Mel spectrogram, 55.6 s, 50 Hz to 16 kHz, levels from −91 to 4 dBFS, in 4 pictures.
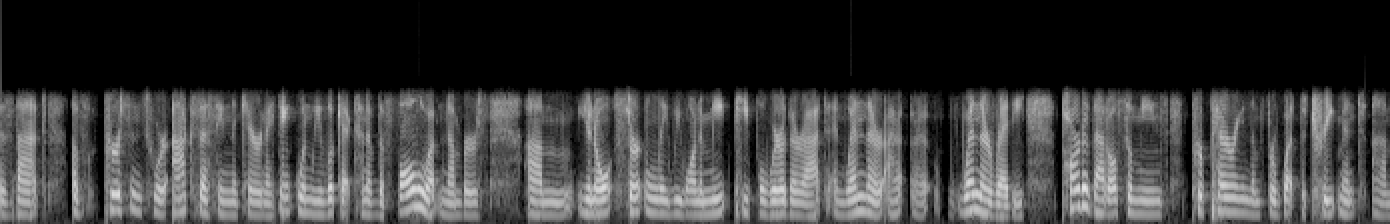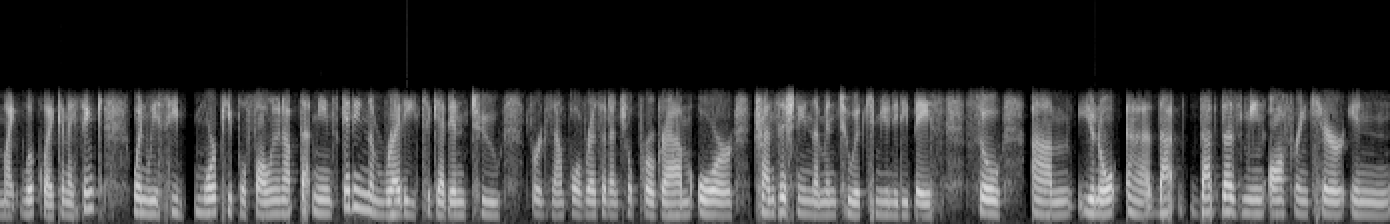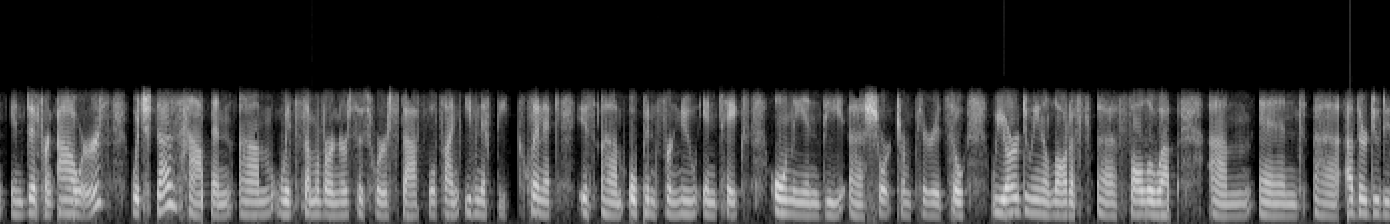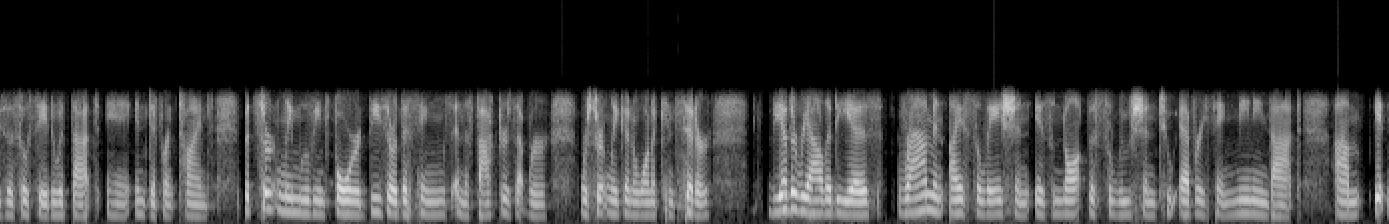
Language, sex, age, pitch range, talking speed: English, female, 40-59, 160-185 Hz, 200 wpm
